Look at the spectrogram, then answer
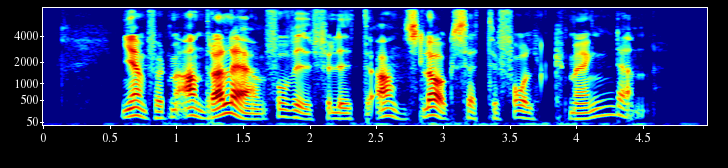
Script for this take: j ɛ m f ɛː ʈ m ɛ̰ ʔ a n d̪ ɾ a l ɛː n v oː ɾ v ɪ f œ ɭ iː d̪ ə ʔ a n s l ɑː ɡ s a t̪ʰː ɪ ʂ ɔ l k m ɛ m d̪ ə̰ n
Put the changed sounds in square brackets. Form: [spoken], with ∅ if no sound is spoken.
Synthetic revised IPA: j ɛ m f [œː] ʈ m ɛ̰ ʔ a n d̪ ɾ a l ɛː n [f] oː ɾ v ɪ f œ ɭ iː [t̪] ə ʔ a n s l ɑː ɡ s [ɛ] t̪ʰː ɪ [f] ɔ l k m ɛ [ŋ] d̪ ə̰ n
